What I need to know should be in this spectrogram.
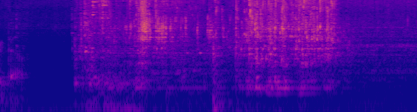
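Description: A toilet flushes with a rush of swirling water.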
